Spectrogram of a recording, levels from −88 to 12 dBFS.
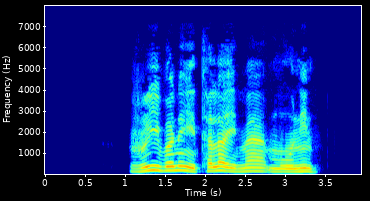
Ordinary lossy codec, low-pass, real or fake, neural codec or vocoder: MP3, 48 kbps; 7.2 kHz; real; none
